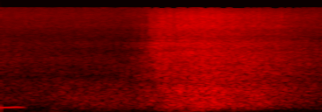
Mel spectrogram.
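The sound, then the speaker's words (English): A wave breaks and washes up the shore, a broad rushing surge that swells midway and slowly fades, with steady surf hiss throughout and no voices. “They're running away from the waves.”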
